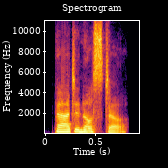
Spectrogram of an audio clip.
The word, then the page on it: paternoster: Indian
